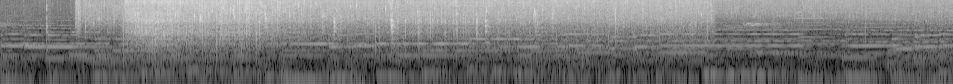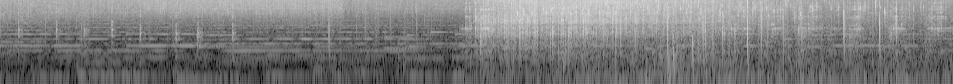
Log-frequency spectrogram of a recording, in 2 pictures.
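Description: Food frying in hot oil in a miniature pan, sizzling and crackling. It starts about a second in, drops back to scattered crackles for several seconds in the middle, and comes up loud again a few seconds before the end, over soft background music.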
